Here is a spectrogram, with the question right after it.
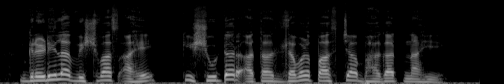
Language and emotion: Marathi, neutral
